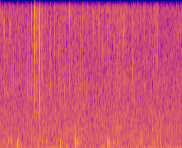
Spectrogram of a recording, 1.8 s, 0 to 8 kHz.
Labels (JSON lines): {"label": "biophony, pulse", "recorder": "SoundTrap 500"}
